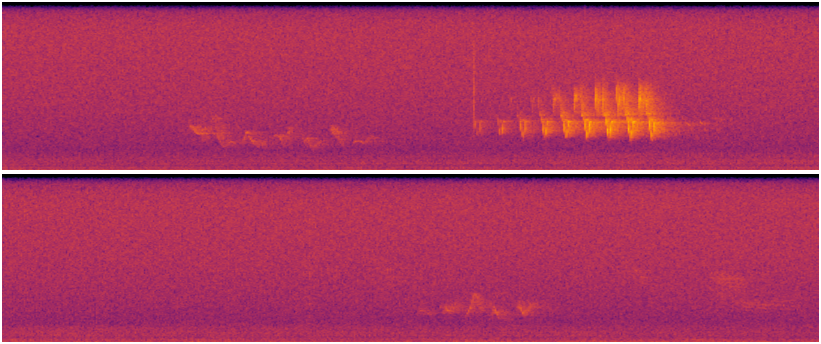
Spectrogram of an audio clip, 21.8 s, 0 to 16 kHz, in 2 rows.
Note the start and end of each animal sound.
[2.37, 5.08] Scarlet Tanager (Piranga olivacea)
[5.88, 9.02] Ovenbird (Seiurus aurocapilla)
[16.19, 18.15] Scarlet Tanager (Piranga olivacea)
[20.15, 21.37] Black-capped Chickadee (Poecile atricapillus)

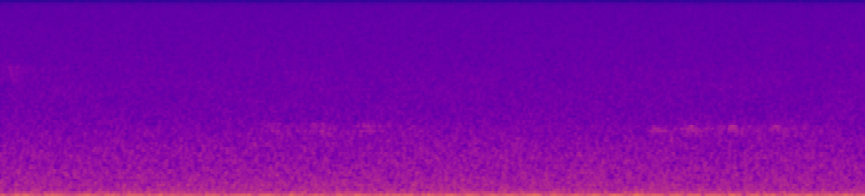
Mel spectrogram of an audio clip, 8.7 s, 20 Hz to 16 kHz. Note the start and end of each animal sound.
[2.43, 3.88] American Crow (Corvus brachyrhynchos)
[6.41, 8.00] American Crow (Corvus brachyrhynchos)

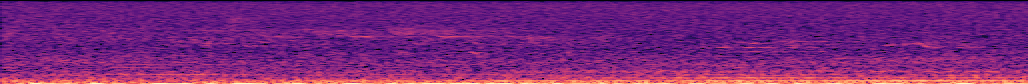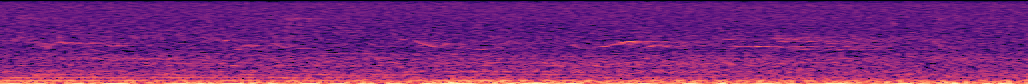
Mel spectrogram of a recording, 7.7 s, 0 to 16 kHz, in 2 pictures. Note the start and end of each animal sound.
[0.81, 1.97] Ovenbird (Seiurus aurocapilla)
[2.65, 6.98] Rose-breasted Grosbeak (Pheucticus ludovicianus)

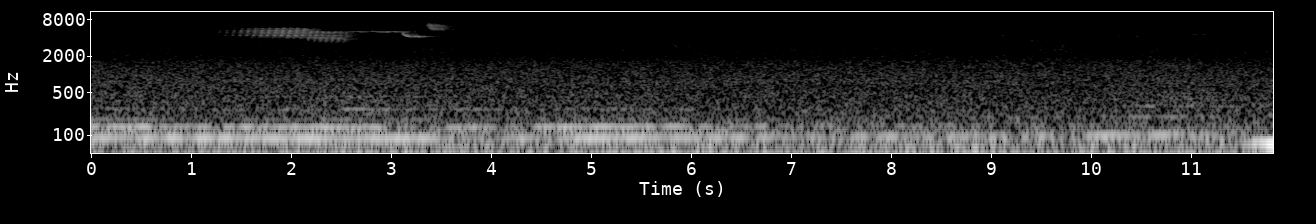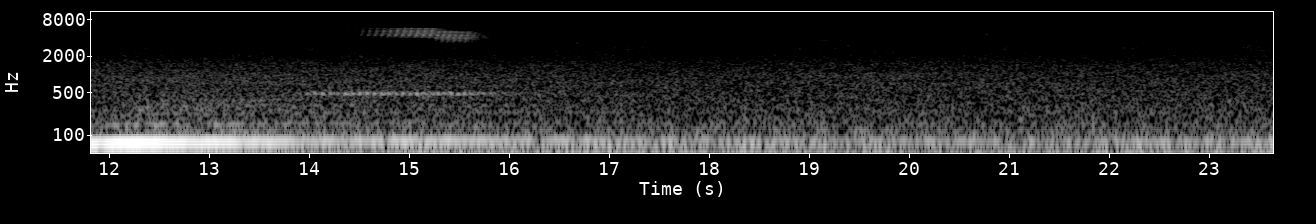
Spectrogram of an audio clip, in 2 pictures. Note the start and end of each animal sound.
[1.10, 2.59] Pine Warbler (Setophaga pinus)
[2.05, 3.65] Black-throated Green Warbler (Setophaga virens)
[8.60, 11.56] Winter Wren (Troglodytes hiemalis)
[13.77, 15.68] Pileated Woodpecker (Dryocopus pileatus)
[14.11, 15.86] Pine Warbler (Setophaga pinus)
[18.61, 21.07] Winter Wren (Troglodytes hiemalis)

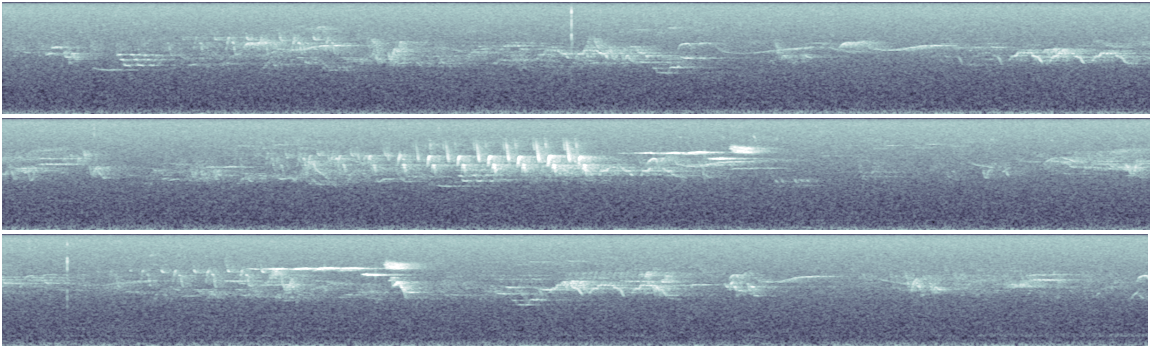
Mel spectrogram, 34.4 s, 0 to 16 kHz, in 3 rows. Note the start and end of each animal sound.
[0.00, 8.22] Red-eyed Vireo (Vireo olivaceus)
[0.91, 1.76] Wood Thrush (Hylocichla mustelina)
[1.59, 3.42] Ovenbird (Seiurus aurocapilla)
[1.62, 5.31] Rose-breasted Grosbeak (Pheucticus ludovicianus)
[2.40, 3.85] Eastern Wood-Pewee (Contopus virens)
[4.91, 6.77] Veery (Catharus fuscescens)
[6.34, 7.18] Wood Thrush (Hylocichla mustelina)
[6.68, 9.62] Eastern Wood-Pewee (Contopus virens)
[9.57, 11.83] Veery (Catharus fuscescens)
[10.84, 12.23] Black-throated Blue Warbler (Setophaga caerulescens)
[11.34, 34.43] Red-eyed Vireo (Vireo olivaceus)
[12.66, 15.83] Rose-breasted Grosbeak (Pheucticus ludovicianus)
[13.54, 14.65] Blackburnian Warbler (Setophaga fusca)
[13.74, 17.75] Ovenbird (Seiurus aurocapilla)
[15.79, 16.72] Wood Thrush (Hylocichla mustelina)
[17.43, 19.26] Black-throated Green Warbler (Setophaga virens)
[17.81, 19.13] Eastern Wood-Pewee (Contopus virens)
[20.03, 21.41] Blackburnian Warbler (Setophaga fusca)
[21.09, 23.17] Black-throated Blue Warbler (Setophaga caerulescens)
[21.84, 22.90] Eastern Wood-Pewee (Contopus virens)
[22.60, 23.70] Veery (Catharus fuscescens)
[23.36, 24.55] Eastern Wood-Pewee (Contopus virens)
[23.84, 27.82] Rose-breasted Grosbeak (Pheucticus ludovicianus)
[23.97, 25.86] Ovenbird (Seiurus aurocapilla)
[25.09, 27.13] Black-throated Green Warbler (Setophaga virens)
[27.89, 28.51] Wood Thrush (Hylocichla mustelina)
[28.27, 29.96] Veery (Catharus fuscescens)
[30.23, 31.58] Eastern Wood-Pewee (Contopus virens)
[31.81, 33.24] Ovenbird (Seiurus aurocapilla)
[32.98, 33.82] Wood Thrush (Hylocichla mustelina)

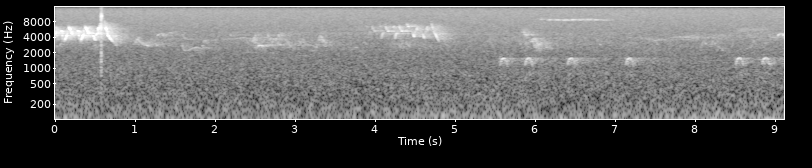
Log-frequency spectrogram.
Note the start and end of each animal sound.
[0.00, 0.93] Chestnut-sided Warbler (Setophaga pensylvanica)
[0.00, 9.12] Red-eyed Vireo (Vireo olivaceus)
[0.60, 3.51] Scarlet Tanager (Piranga olivacea)
[1.26, 2.65] Eastern Wood-Pewee (Contopus virens)
[3.83, 4.85] Chestnut-sided Warbler (Setophaga pensylvanica)
[5.53, 9.12] American Crow (Corvus brachyrhynchos)
[5.92, 7.05] Golden-crowned Kinglet (Regulus satrapa)
[7.22, 8.07] Eastern Wood-Pewee (Contopus virens)

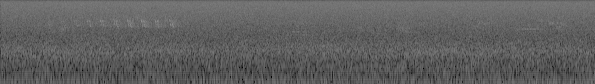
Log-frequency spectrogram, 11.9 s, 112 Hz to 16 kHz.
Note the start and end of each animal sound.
[1.17, 3.69] Ovenbird (Seiurus aurocapilla)
[10.32, 11.21] Hermit Thrush (Catharus guttatus)

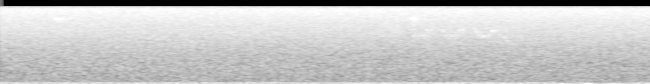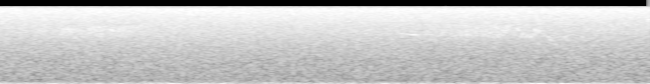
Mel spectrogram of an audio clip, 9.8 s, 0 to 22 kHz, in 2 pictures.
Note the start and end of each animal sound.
[2.78, 3.85] Mourning Warbler (Geothlypis philadelphia)
[4.98, 6.04] Black-throated Blue Warbler (Setophaga caerulescens)
[7.77, 9.16] Mourning Warbler (Geothlypis philadelphia)

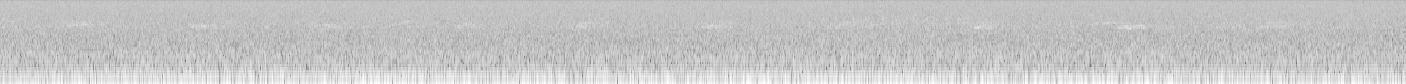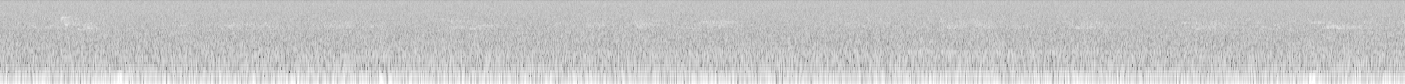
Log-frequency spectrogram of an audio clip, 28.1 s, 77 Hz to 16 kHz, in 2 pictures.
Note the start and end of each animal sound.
[0.00, 28.11] Blue-headed Vireo (Vireo solitarius)
[8.10, 9.82] Ovenbird (Seiurus aurocapilla)
[14.55, 14.83] Yellow-bellied Flycatcher (Empidonax flaviventris)

